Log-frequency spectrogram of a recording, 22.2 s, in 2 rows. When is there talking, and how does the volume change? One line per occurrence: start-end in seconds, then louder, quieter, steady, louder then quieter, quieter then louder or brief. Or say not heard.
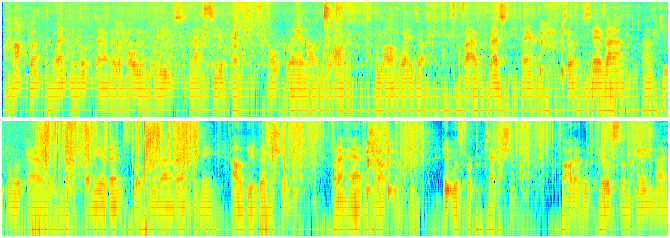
0.0-22.1 steady.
